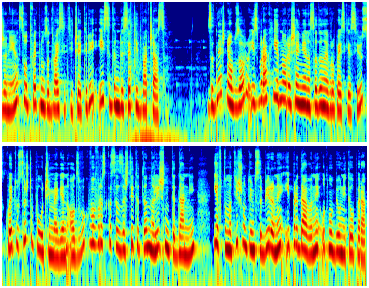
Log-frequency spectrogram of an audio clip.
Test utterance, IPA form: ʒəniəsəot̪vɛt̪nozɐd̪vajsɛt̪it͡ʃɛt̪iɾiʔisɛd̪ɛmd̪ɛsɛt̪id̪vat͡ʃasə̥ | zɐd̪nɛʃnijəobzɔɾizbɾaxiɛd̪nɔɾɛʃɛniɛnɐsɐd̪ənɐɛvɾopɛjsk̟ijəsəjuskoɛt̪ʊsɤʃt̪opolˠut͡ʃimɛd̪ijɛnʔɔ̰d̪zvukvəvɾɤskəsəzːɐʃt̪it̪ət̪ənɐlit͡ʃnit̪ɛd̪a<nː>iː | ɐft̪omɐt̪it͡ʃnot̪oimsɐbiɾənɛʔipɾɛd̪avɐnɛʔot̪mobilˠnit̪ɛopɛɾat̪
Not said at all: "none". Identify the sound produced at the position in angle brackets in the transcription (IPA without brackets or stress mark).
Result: nː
